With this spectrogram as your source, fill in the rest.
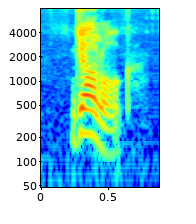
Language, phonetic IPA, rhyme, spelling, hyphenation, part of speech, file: Hungarian, [ˈɟɒloɡ], -oɡ, gyalog, gya‧log, adverb / noun, Hu-gyalog.ogg
- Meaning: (adverb) on foot, afoot, by foot, by walking; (noun) 1. pawn 2. footman, foot soldier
